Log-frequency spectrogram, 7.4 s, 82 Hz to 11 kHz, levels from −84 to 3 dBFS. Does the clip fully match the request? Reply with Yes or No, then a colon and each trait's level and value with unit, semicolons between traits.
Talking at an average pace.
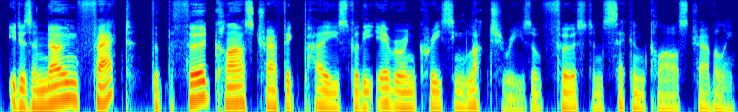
Yes: average, 180 wpm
